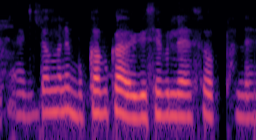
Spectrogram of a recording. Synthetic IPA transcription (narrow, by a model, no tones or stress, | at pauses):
ɛk̚d̪ɔmːanɛbukabukaɦojɡɔjsɛbulɛsɔbpʰalɛ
